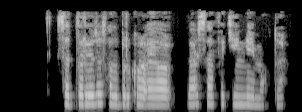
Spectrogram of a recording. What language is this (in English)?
Uzbek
